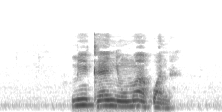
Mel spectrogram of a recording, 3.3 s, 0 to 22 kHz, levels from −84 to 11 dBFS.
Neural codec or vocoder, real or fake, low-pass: none; real; 7.2 kHz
